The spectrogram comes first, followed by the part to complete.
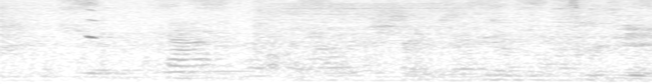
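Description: Faint, low voices of students talking quietly in a classroom, with a brief high squeak about a third of a second in.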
